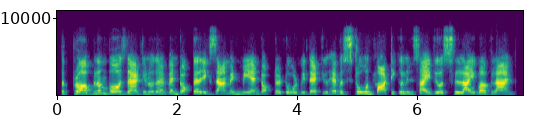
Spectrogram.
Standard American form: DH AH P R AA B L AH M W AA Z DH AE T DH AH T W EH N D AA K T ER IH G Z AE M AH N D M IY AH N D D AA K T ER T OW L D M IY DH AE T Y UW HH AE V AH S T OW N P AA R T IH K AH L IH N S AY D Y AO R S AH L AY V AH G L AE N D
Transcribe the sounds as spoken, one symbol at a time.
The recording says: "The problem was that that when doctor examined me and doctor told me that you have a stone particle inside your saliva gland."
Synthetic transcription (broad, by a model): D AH P R AA B L AH M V AA Z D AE T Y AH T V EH N D AA K T ER IH G Z AE M AH N D M IY AH N D D AA K T ER T OW L D M IY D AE T Y UW HH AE V AH S T OW N P AA R T IH K AH L IH N S AY D Y AO R S L AY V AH G L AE N D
